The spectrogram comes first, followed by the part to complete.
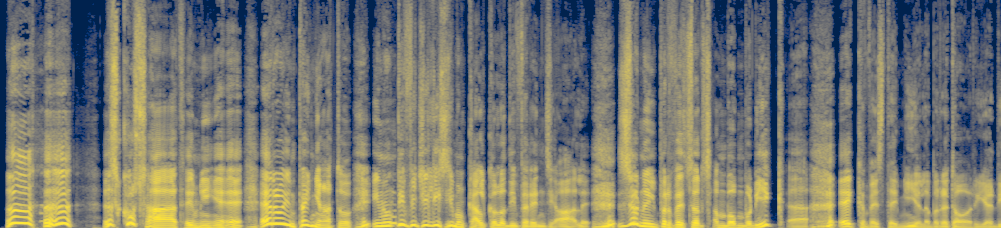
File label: cartoon; DECIBEL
